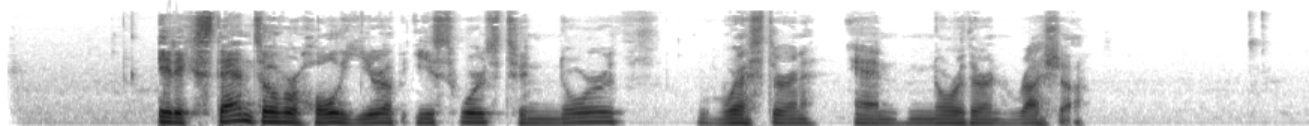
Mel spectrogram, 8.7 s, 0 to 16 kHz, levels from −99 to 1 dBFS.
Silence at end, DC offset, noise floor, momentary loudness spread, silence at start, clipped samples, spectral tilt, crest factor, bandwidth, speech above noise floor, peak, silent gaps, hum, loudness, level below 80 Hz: 1.55 s; under 0.1%; -74 dBFS; 14 LU; 1.05 s; under 0.1%; -6 dB/octave; 18 dB; 11.5 kHz; 57 dB; 0 dBFS; none; none; -18 LUFS; -48 dBFS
